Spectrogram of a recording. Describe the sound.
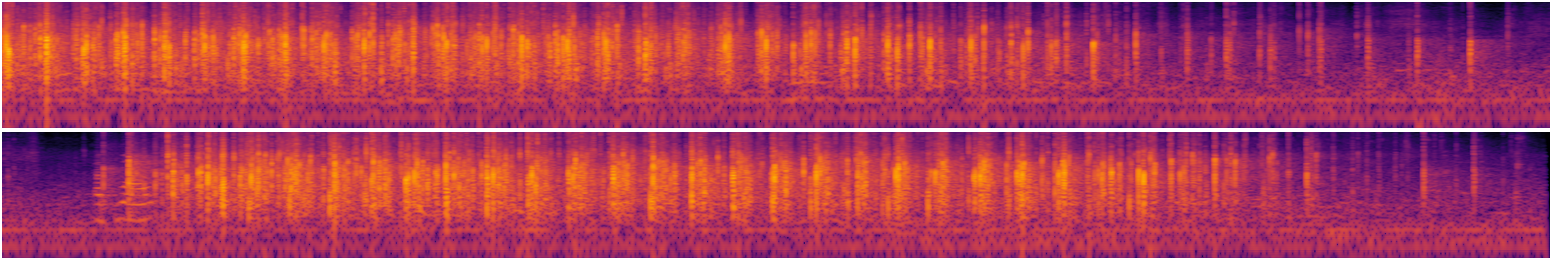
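Audience applause in two rounds: a long, loud burst of dense clapping fades to a few scattered claps, then a second full round swells up and continues before tapering off.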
